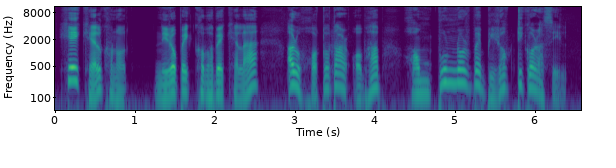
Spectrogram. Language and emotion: Assamese, disgusted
